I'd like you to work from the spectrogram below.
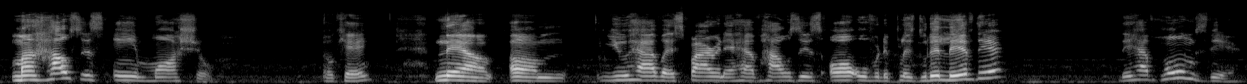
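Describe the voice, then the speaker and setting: A woman in an American accent at a very slow pace, medium in pitch with ordinary pitch variation, long, frequent pauses and big swings in loudness. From US, raised from childhood. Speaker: political candidate. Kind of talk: live talk show interview. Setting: live online stream.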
